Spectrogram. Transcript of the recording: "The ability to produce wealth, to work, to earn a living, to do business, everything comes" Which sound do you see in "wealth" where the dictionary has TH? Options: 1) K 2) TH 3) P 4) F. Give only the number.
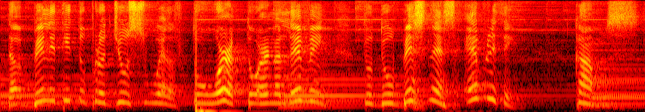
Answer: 4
